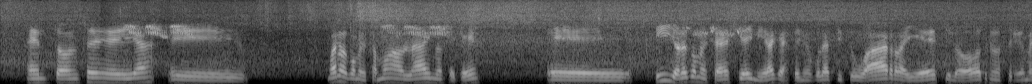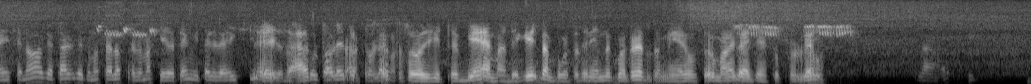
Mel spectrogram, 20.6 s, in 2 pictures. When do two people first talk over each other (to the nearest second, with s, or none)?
13 s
